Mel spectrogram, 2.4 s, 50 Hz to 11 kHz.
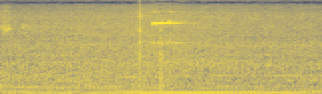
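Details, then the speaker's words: Inverter 5000W with ATS and MPPT, buzzer setting switched on: a single short high beep of about one second over a low steady hum, buzzer sounding normally. "Ini buzzer bisa dihidupkan dan diaktifkan."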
